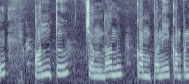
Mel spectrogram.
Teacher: अगला अंतर है देखिए, अनुस्वार के उच्चारण में नाक से आवाज़ निकलती है और न म की सी ध्वनि आती है।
